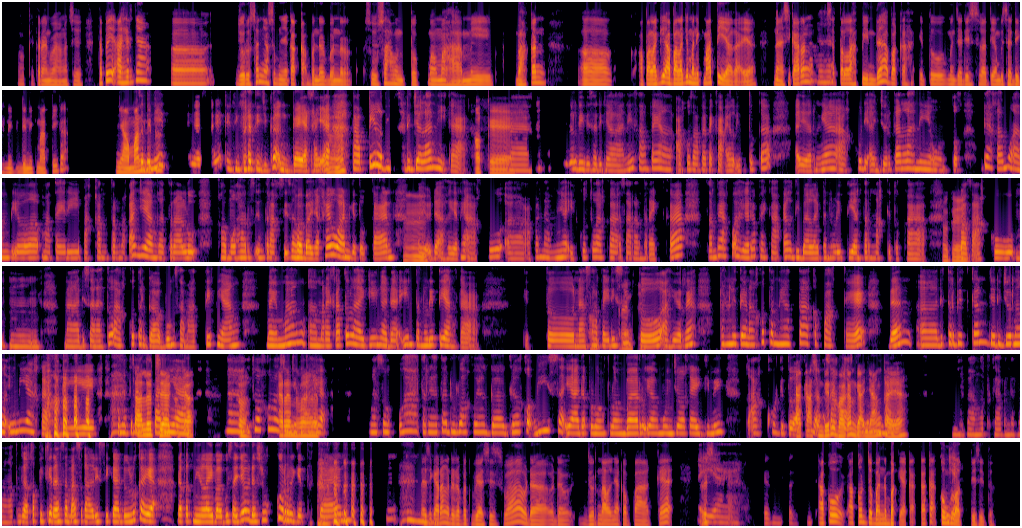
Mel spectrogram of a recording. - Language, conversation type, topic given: Indonesian, podcast, Pernahkah kamu mengalami momen kegagalan yang justru membuka peluang baru?
- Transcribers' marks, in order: tapping; "sekarang" said as "sikarang"; laughing while speaking: "dinikmati"; laughing while speaking: "sama"; laugh; chuckle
